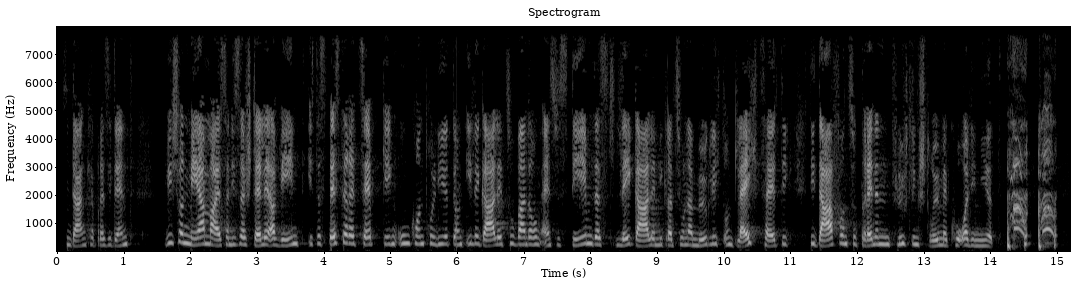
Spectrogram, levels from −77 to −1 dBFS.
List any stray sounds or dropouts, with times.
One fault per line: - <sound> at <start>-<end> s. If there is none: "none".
- cough at 14.2-15.0 s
